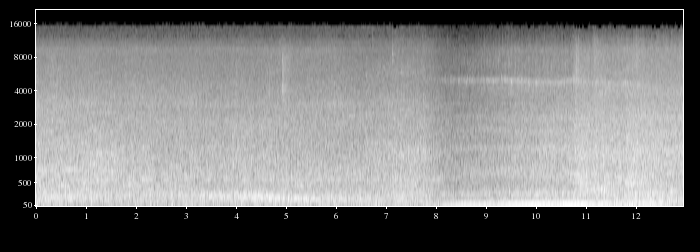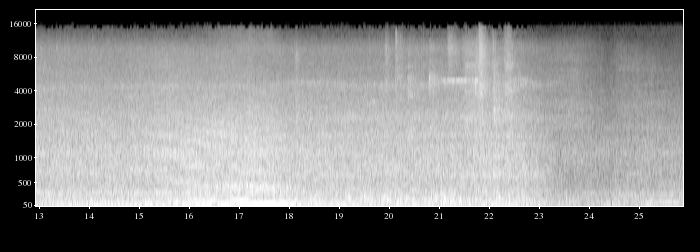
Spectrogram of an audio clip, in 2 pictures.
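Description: An electric regional train rolling into the station, then the diesel engine of a city bus running with a deep rumble that grows louder and fades. Short hisses of compressed air from the bus's air brakes come near the end.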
